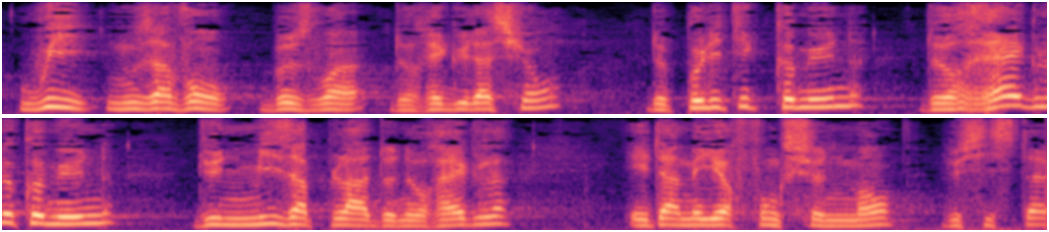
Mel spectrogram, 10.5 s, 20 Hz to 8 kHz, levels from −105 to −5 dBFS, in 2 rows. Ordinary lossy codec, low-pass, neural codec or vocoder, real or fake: none; none; none; real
